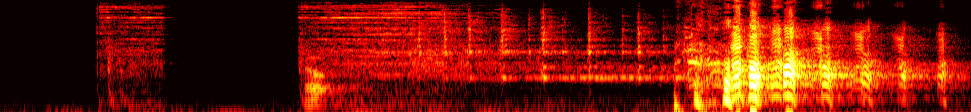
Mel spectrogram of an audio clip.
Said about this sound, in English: Those are some handy-dandy RuPaul's Drag Race sound effects. Although we've heard that sound effect in other reality shows, too.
